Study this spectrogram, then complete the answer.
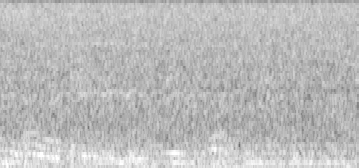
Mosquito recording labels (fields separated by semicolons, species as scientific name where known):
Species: Anopheles gambiae s.s.; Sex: female; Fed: unfed; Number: one; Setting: insect culture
